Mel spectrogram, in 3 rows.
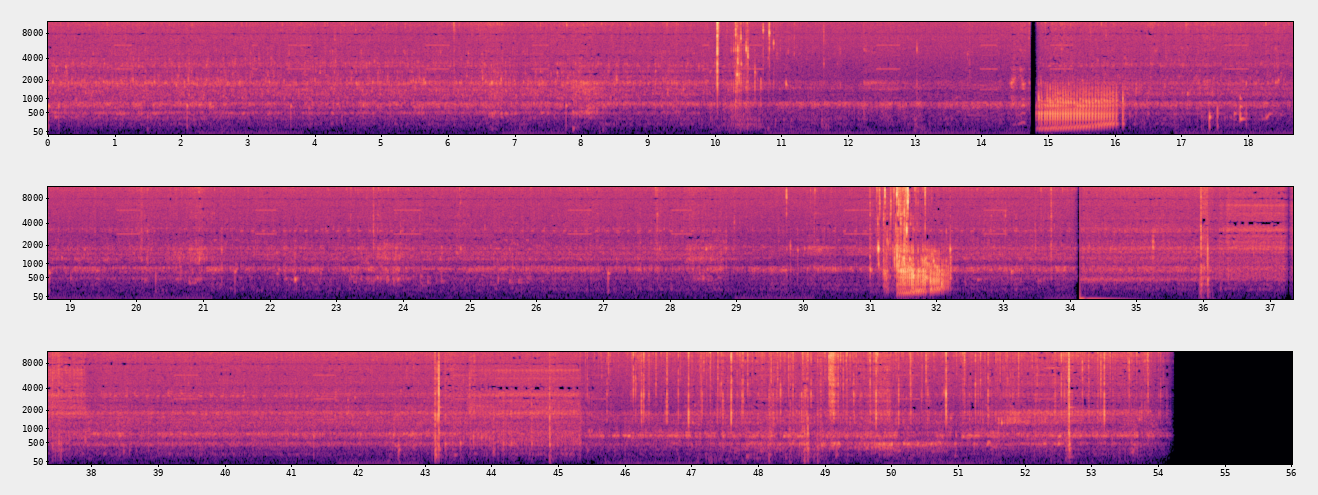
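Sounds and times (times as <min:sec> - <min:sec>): faint underwater hum: 0:00.0 - 0:54.2.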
